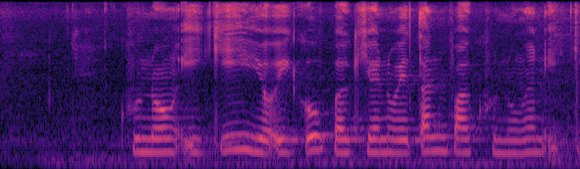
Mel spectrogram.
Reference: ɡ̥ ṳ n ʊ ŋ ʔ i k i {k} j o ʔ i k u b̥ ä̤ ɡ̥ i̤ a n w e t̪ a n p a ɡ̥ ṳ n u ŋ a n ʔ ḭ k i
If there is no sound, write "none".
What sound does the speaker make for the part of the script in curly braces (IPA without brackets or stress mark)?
none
